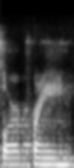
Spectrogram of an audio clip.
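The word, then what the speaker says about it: chloroprene: I BELIEVE THAT THE PROPER PRONUNCIATION IS CHLOROQUINE AND ETHYLENE OXIDE.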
